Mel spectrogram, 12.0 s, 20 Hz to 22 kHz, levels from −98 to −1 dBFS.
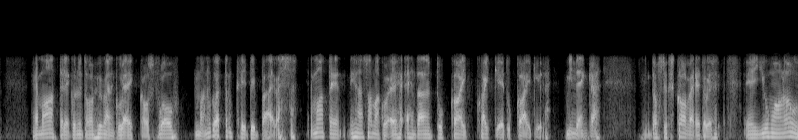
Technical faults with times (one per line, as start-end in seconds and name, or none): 0.00-11.98 Opus voice compression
